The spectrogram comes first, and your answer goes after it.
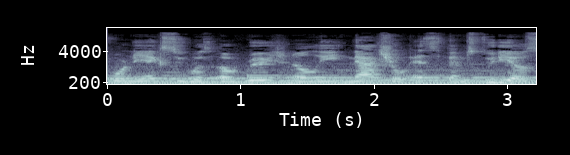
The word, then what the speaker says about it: Neyxtou: Neyxtou is a full pronunciation. It's not Ney. There's no romance in the name like Neyxtou, okay? Ney, X2.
